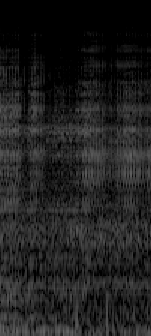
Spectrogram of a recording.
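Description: A heater's dial clicks as a hand turns it.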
